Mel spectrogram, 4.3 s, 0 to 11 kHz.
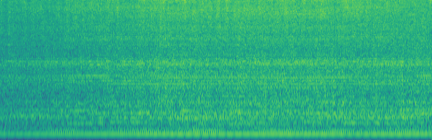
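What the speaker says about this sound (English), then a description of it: "I've got the cut-off saw" A continuous loud, harsh whir of a cut-off saw grinding through 1.5 inch steel blanks, with a steady low motor hum beneath a bright, gritty hiss.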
